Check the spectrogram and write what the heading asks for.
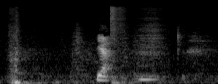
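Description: A short, dull handling thump just after the start, as a stitching project or paper sheet is moved about. A woman says 'yeah' about a second in.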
